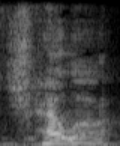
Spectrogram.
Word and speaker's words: Chela: So, Doña, with the tilde, but it's Chela because there's only one L. Is that right? Otherwise, it'd be Chea.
